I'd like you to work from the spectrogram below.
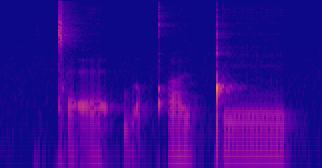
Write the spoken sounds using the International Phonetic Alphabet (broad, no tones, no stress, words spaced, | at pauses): ǀæ̰ʔṵqʼø ǃe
